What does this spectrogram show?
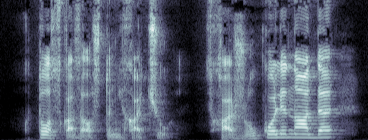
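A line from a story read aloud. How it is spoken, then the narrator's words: Gloomy young man's reply. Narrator (Russian): мрачно отозвался молодой человек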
